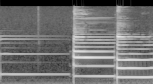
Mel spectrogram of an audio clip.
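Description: Distorted electric guitar, a Stratocaster-style solid-body, playing a slow descending single-note line: a held note, then a lower note about a second in and a slightly lower one near the end, each left to sustain.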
